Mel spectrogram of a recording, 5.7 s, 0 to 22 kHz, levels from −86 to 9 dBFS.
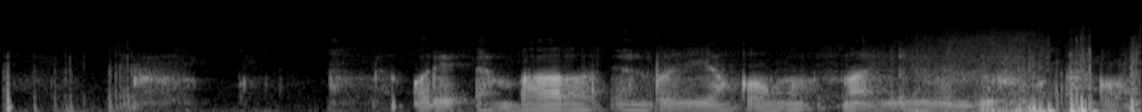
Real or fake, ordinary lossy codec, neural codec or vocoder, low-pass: fake; none; codec, 44.1 kHz, 7.8 kbps, Pupu-Codec; 19.8 kHz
